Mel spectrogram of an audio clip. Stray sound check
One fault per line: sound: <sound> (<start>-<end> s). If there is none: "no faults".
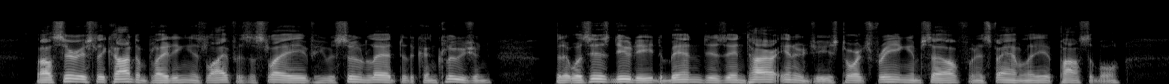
no faults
